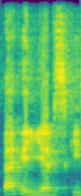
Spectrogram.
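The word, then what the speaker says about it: Багаевский: You got to deepen your voice when you do the Russian word. So, Bagayevsky. It's Bagayevsky. There you go. Sounds very Russian. It's the Bagayevsky district of Rostov.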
